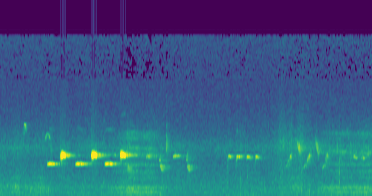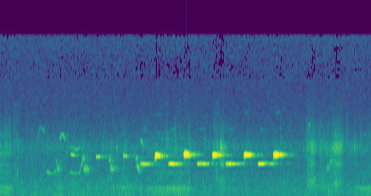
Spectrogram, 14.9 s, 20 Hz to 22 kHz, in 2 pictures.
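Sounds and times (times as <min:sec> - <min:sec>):
faint background hiss: 0:00.0 - 0:14.8
Great tit Parus major calls: 0:01.0 - 0:02.6, 0:09.0 - 0:13.3.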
